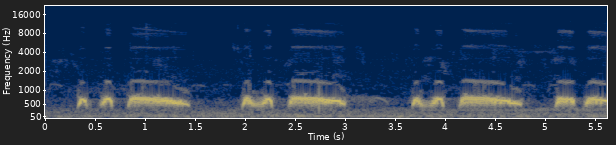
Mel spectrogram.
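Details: Wild dove with dark black plumage: repeated low cooing phrases, each two short hoots followed by a longer drawn-out, slightly falling coo, with a pause of about a second between phrases and a quiet background.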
